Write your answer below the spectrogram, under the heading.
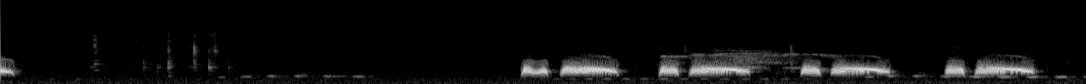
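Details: Captive decoy spotted dove used to lure wild doves, calling after a quiet start with faint soft clicks: a series of short, hoarse, low coos in grouped phrases, with a short note and then a longer drawn coo, repeated several times.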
